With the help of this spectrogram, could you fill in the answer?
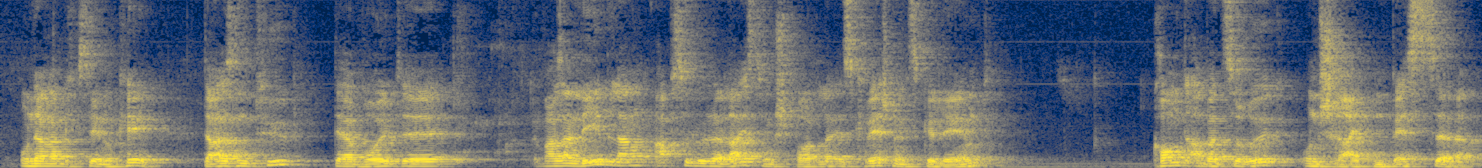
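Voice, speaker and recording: Pausing long and often, a man at medium pitch with ordinary pitch variation is heard through noticeable background noise and audible room echo. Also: moderate pace. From Franconia, Bamberg (Germany). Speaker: life coach and musician. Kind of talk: interview conversation.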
